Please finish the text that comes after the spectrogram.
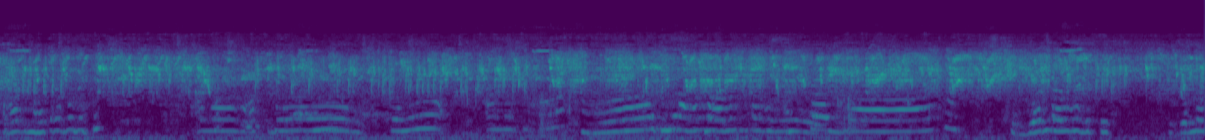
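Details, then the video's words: Swiftlets respond to this lure call: continuous high, buzzy twittering from many overlapping chirps, with lower wavering, voice-like tones repeating throughout. "Jarang ada yang pakai suara pangil ini padahal di rspon/di sukai burung walet"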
